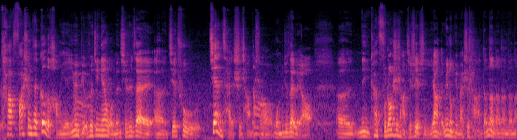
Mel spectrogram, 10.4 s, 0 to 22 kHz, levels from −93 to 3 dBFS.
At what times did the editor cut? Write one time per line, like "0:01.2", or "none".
none

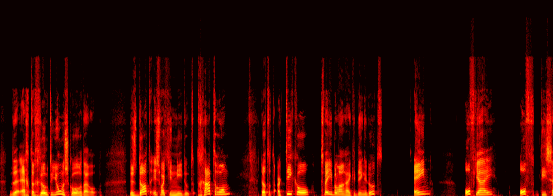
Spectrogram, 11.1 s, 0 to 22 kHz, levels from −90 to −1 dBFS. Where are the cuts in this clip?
none

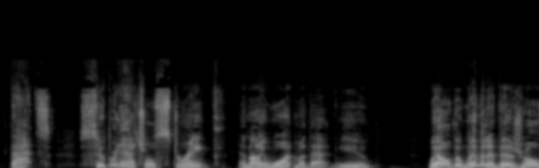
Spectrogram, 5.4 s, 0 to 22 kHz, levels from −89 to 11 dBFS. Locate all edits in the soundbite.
0:02.3
0:02.9
0:03.3
0:04.1

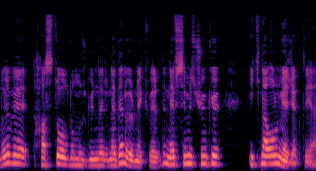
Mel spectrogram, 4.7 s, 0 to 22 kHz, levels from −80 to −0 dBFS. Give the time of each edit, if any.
none

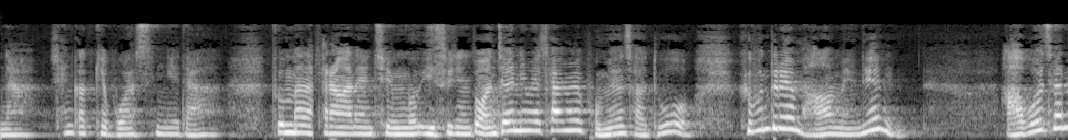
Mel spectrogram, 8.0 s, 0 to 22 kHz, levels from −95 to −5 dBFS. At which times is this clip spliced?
0:02.3
0:03.5

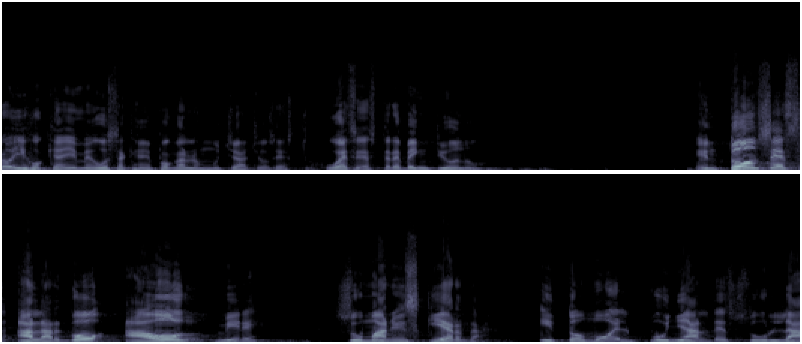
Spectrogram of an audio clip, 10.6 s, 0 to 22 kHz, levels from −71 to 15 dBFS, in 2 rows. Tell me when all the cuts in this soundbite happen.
none

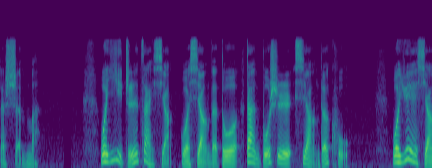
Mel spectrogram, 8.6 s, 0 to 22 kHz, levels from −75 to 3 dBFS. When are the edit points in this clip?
0:03.5
0:04.8

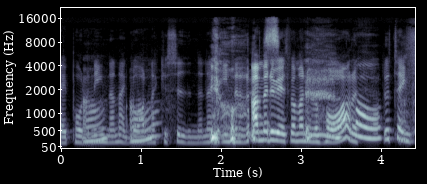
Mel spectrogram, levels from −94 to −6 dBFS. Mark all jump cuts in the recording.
0:02.3

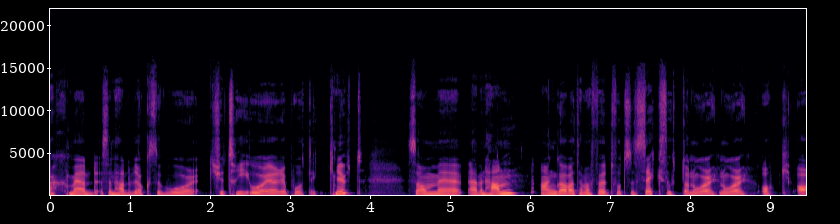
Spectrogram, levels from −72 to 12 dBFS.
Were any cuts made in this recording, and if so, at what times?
0:03.4
0:05.2
0:07.7
0:08.4

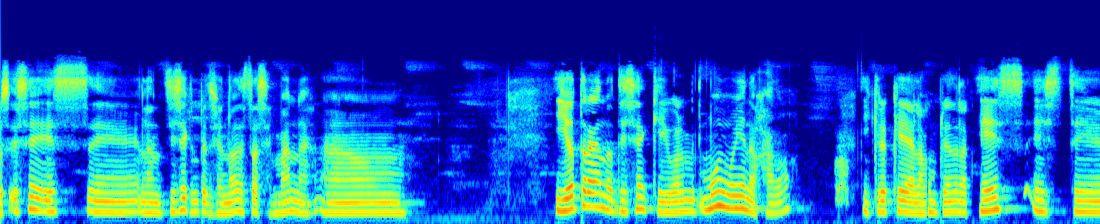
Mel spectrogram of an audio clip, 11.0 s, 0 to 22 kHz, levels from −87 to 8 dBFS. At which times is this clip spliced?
0:01.9
0:07.0
0:08.5
0:09.2
0:09.7

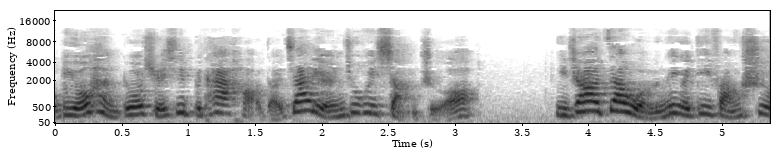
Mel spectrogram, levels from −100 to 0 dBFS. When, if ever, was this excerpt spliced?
none

